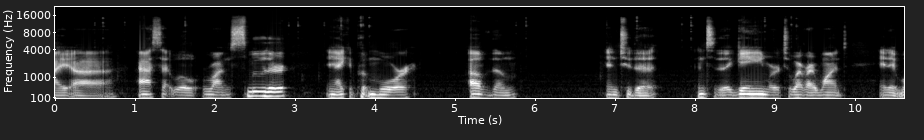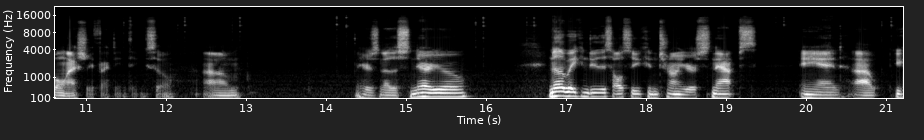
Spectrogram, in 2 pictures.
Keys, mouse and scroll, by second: 0.8-1.7 alt+drag, 2.2 click, 2.8 shift+click, 3.3 alt+click, 3.9-5.8 right drag, 6.7-7.3 alt+drag, 9.2-11.5 right drag, 12.1 click, 12.7 shift+click, 14.2-15.9 right drag, 19.6-21.1 drag.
